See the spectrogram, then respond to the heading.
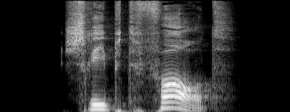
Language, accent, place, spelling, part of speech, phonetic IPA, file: German, Germany, Berlin, schriebt fort, verb, [ˌʃʁiːpt ˈfɔʁt], De-schriebt fort.ogg
- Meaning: second-person plural preterite of fortschreiben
